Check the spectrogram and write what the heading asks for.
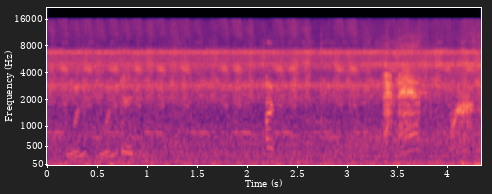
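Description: Night insect chorus of crickets, a steady high-pitched trilling that holds through, with a few faint brief sounds mixed in.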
